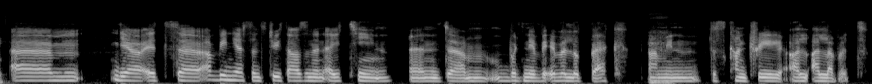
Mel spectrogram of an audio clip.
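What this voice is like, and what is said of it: South African accent. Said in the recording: “That's not an East Cork accent. ... it's not. It's South African.”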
